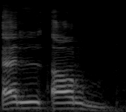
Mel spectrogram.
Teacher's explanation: أبين صوت الضاد مع تفخيم الراء وتسكينها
